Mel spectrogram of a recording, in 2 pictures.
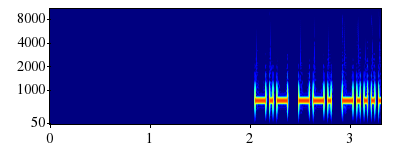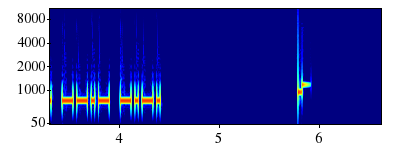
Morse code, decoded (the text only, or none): KG6QC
